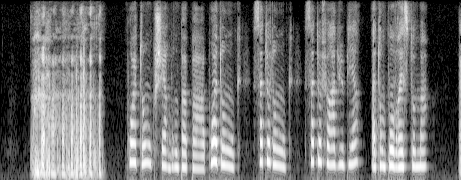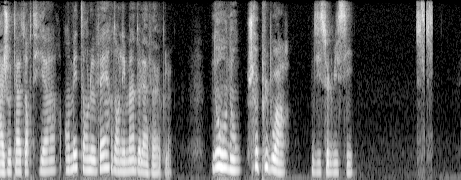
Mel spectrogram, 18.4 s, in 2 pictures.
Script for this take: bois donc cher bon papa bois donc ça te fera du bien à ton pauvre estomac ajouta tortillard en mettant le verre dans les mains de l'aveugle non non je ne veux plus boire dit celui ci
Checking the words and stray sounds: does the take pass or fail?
fail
